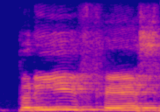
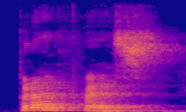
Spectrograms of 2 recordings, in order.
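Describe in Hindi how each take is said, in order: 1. पहला स्वर लंबी ee आवाज़ है। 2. पहला स्वर छोटी e आवाज़ है। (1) "इसको हम प्रीफेस नहीं पढ़ते" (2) "इसको हमने पढ़ना है प्रेफेस"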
